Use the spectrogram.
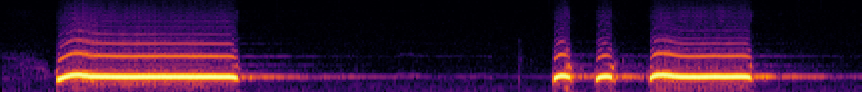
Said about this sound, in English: And every once in a while, we hear that old train whistle out there.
